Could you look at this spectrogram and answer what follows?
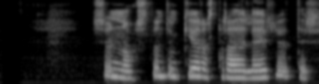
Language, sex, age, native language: Icelandic, female, 50-59, Icelandic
